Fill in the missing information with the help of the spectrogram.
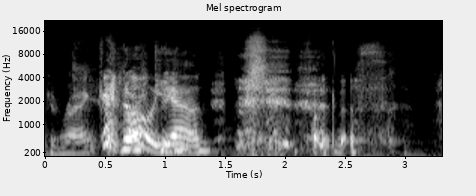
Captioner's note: laughing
